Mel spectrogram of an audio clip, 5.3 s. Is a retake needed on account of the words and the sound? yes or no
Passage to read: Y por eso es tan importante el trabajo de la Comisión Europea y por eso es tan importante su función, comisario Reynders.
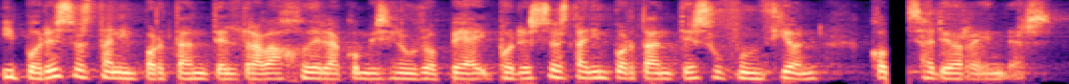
yes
